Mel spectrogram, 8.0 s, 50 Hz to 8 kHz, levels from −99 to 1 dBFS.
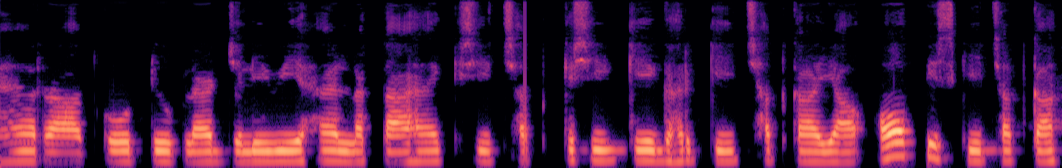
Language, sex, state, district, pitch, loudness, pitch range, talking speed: Hindi, male, Uttarakhand, Uttarkashi, 135 Hz, -22 LUFS, 130-135 Hz, 175 wpm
